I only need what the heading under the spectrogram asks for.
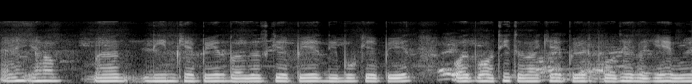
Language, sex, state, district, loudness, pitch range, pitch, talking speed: Hindi, male, Uttar Pradesh, Jyotiba Phule Nagar, -14 LUFS, 150-155 Hz, 150 Hz, 200 wpm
